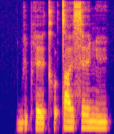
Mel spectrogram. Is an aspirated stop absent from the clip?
no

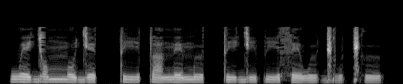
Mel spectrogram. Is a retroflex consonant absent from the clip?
yes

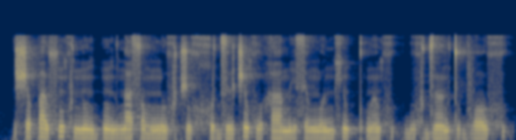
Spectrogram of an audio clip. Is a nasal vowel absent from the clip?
no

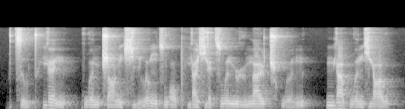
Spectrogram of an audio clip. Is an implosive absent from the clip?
yes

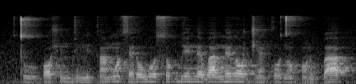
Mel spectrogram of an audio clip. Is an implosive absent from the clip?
yes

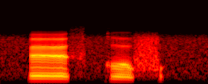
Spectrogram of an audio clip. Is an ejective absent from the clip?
yes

